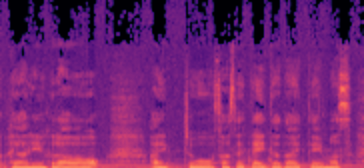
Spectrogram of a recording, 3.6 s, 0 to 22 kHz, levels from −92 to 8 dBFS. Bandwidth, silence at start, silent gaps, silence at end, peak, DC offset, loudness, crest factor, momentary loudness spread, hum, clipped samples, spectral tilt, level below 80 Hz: over 20 kHz; 0 s; none; 0 s; -6 dBFS; under 0.1%; -20 LUFS; 14 dB; 5 LU; none; under 0.1%; -4.5 dB/octave; -40 dBFS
